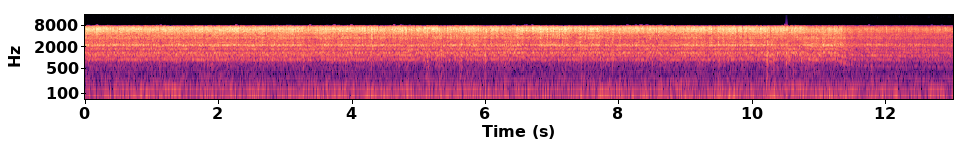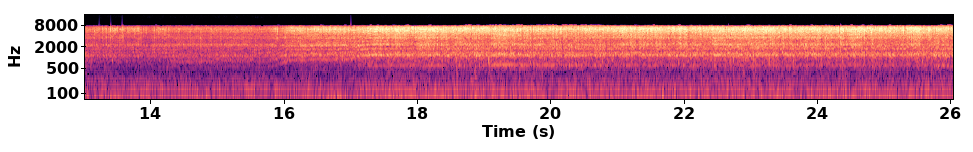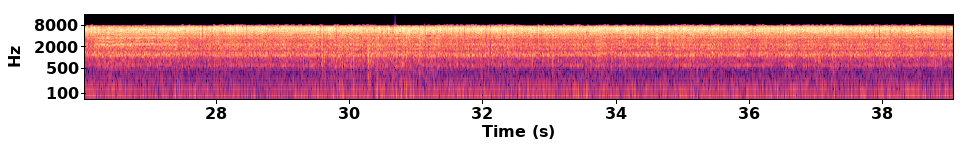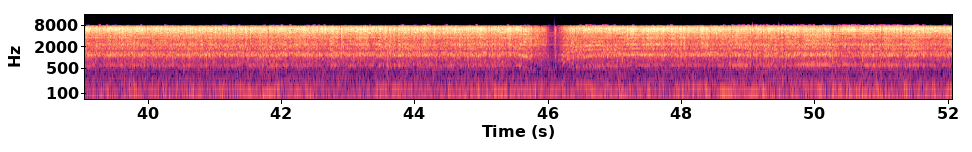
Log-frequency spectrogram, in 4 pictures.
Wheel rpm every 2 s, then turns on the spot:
120, 120, 110, 120, 120, 100, 70, 70, 130, 160, 160, 160, 160, 160, 160, 160, 160, 160, 160, 160, 160, 160, 130, 130, 160, 160.
none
